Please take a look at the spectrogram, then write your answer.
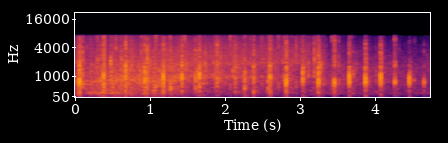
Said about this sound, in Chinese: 说没有的人鼓掌。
